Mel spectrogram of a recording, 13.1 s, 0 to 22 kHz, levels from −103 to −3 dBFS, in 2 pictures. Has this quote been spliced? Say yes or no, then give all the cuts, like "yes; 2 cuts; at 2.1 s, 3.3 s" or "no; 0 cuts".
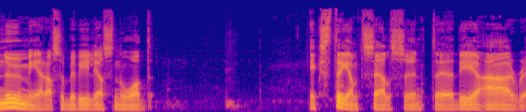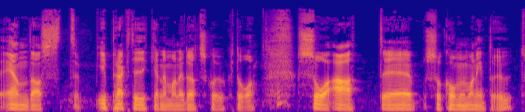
yes; 1 cut; at 11.9 s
